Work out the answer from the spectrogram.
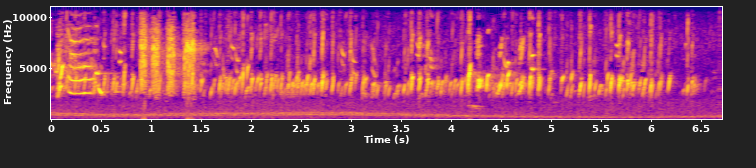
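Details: Goldfinch song aimed at training birds toward varied repetitions: bright buzzy burst at the start followed by a continuous stream of fast liquid twitters and trills, a couple of sharp clicks, faint drone underneath.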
